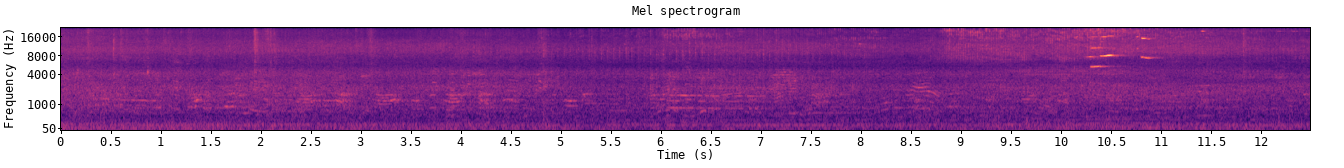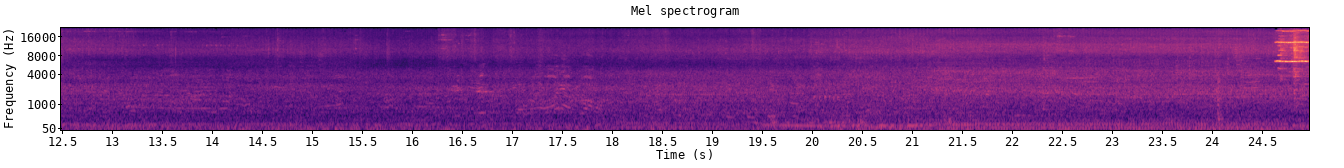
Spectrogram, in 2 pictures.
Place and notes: Zhonghua Rd., Pingtung City - Walking through the market
Walking in the traditional market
